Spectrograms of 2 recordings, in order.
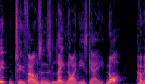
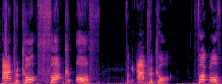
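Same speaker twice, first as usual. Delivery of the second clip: loud, higher mock outrage; exasperated disbelief; 5 semitones higher, 6 dB louder, slower than usual. Parent appalled by daughter's Americanised apricot, exasperated outburst. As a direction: spit out the offending word in comic disgust.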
